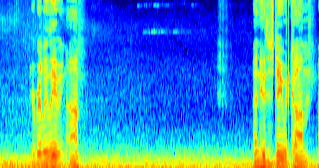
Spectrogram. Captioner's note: his voice quieter than usual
